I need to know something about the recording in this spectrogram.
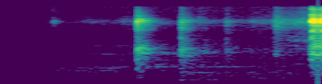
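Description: Scattered hand claps beginning about a second in: one sharp clap followed by a few weaker ones, the first claps of applause.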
